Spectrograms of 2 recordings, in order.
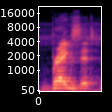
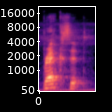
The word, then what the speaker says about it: Brexit: And it's not E-G-Z-I-T, it's E-X-I-T, so I say exit instead of exit, and you were saying Brexit instead of, I call it Brexit, because it's exit, because it's spelled with an X. – Really? You think I was saying Brexit with a G? – You definitely were.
